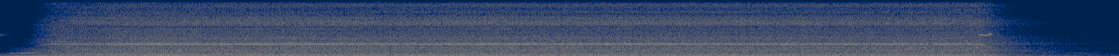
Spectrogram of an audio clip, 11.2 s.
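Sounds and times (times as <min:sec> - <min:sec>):
microwave fan recorded up close: 0:00.0 - 0:11.1.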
